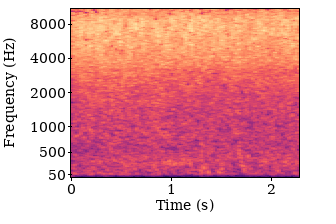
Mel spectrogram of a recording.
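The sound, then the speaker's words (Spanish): A loud, steady roar of rushing water fills the whole stretch, a dense, unbroken wash of noise from the Zapardiel river in unprecedented flood at Medina del Campo, Valladolid, Spain, after a storm, with no voices. “Por ejemplo, esto que escuchas es el río Zapardiel, que a su paso por Medina del Campo, en Valladolid, ha sufrido una crecida sin precedentes que amenazaba con inundar todo el casco urbano.”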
